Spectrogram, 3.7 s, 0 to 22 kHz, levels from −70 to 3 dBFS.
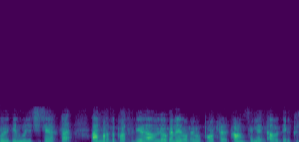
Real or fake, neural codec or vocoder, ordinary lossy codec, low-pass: fake; codec, 32 kHz, 1.9 kbps, SNAC; none; 5.4 kHz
